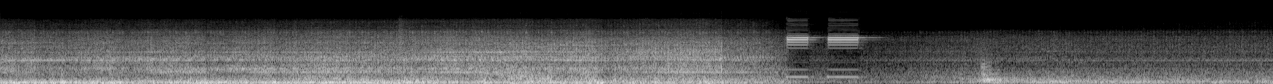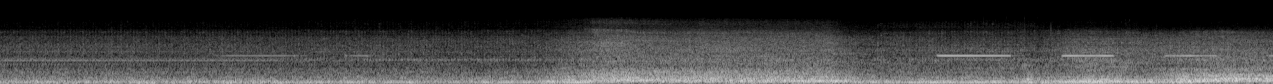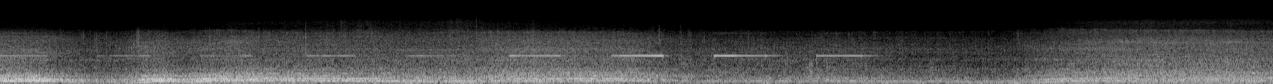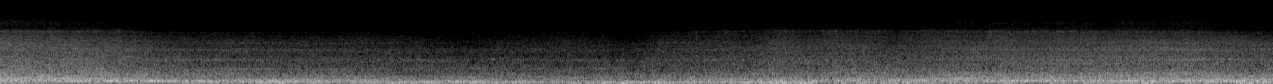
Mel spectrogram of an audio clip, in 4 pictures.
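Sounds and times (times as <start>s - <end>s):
diesel engine running: 0.0s - 50.9s
horn toots: 7.8s - 8.9s
reversing alarm beeping: 15.0s - 16.5s, 22.1s - 25.8s, 27.6s - 30.0s, 30.6s - 34.2s.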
